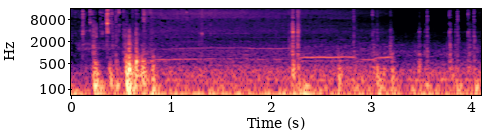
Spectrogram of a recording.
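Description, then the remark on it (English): A car's power window motor whines steadily in two runs, with a few clunks and knocks at the start and a soft click as it stops, under low engine rumble. “Why is my other window not going down?”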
